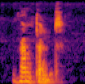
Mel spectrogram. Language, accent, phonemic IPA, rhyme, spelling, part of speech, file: English, Southern England, /ˈɹæm.pənt/, -æmpənt, rampant, adjective / adverb, LL-Q1860 (eng)-rampant.wav
- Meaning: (adjective) 1. Rearing on both hind legs with the forelegs extended 2. Rearing up, especially on its hind leg(s), with a foreleg raised and in profile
